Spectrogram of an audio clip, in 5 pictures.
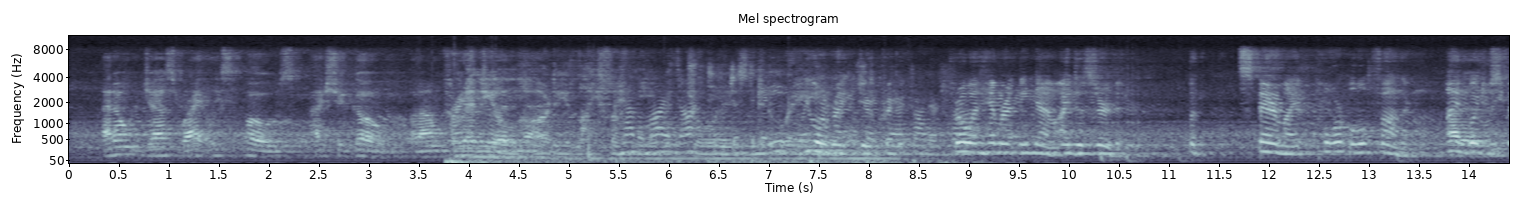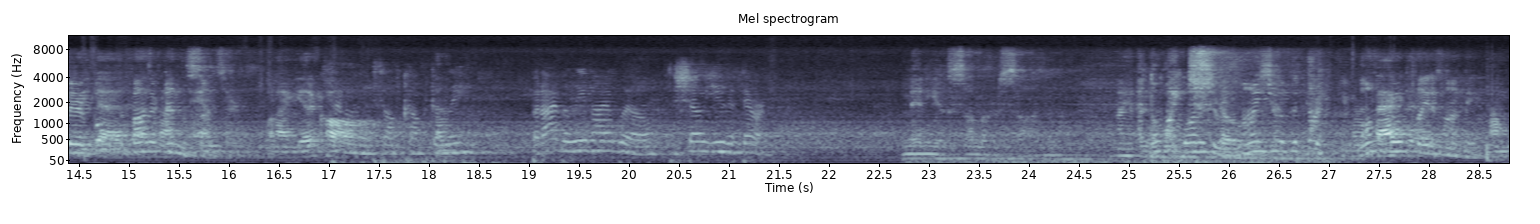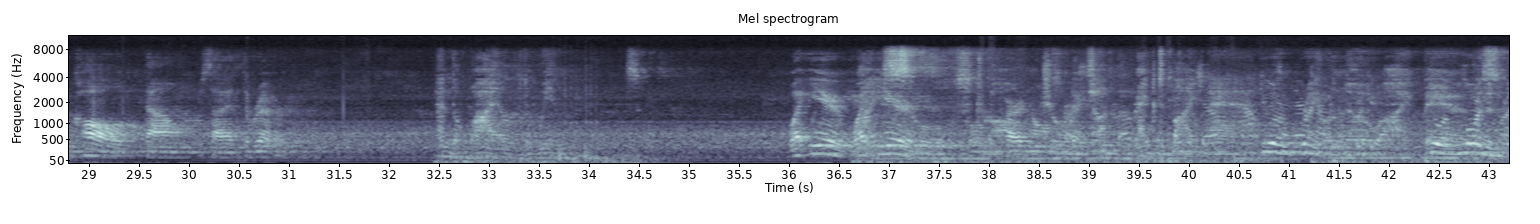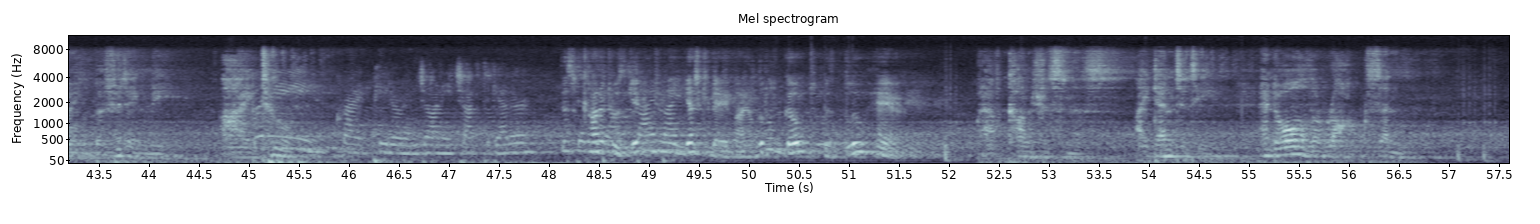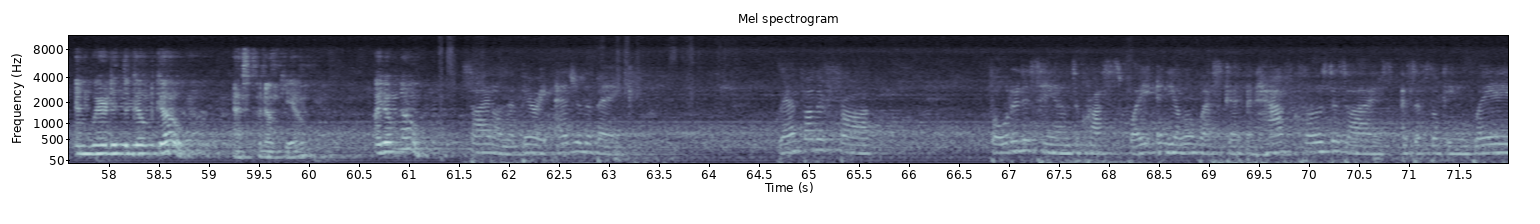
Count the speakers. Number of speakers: four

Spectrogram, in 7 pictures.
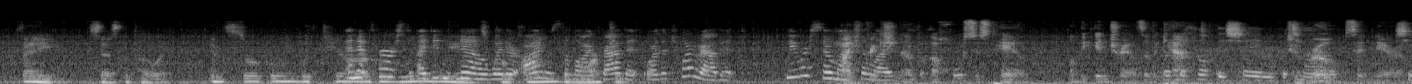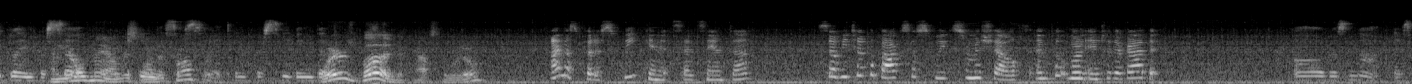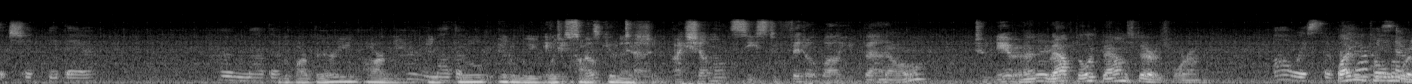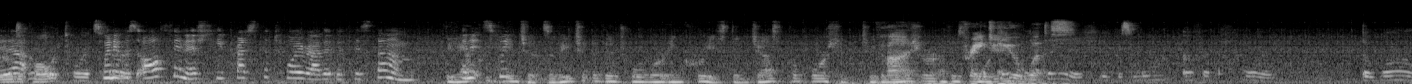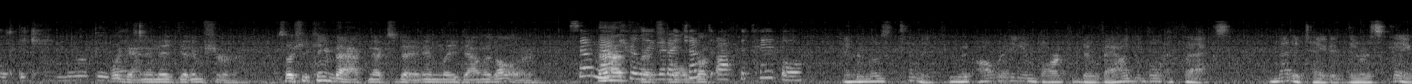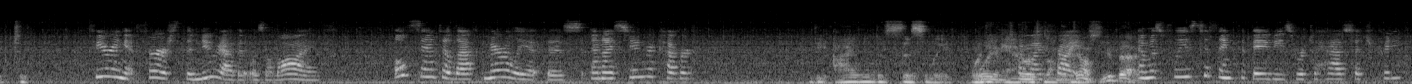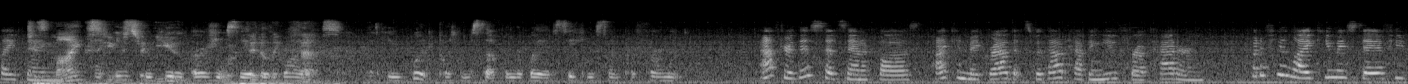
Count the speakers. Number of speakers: five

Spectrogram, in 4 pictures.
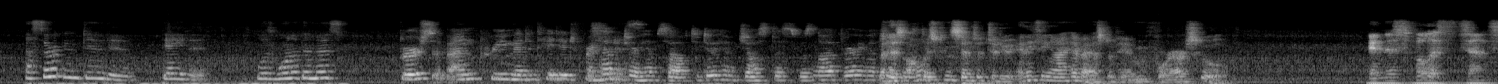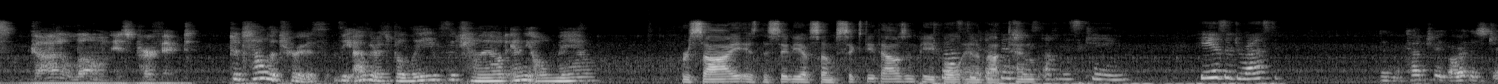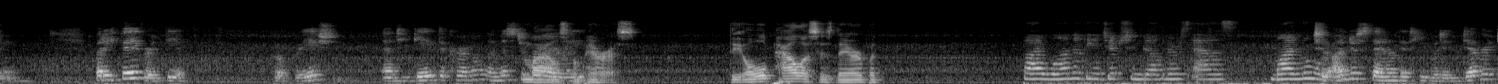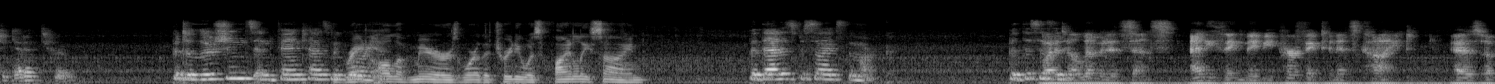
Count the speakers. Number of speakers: seven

